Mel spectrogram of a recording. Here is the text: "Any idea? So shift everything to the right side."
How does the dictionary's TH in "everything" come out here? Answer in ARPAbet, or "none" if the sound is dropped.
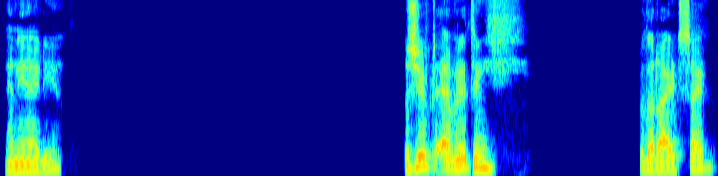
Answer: T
